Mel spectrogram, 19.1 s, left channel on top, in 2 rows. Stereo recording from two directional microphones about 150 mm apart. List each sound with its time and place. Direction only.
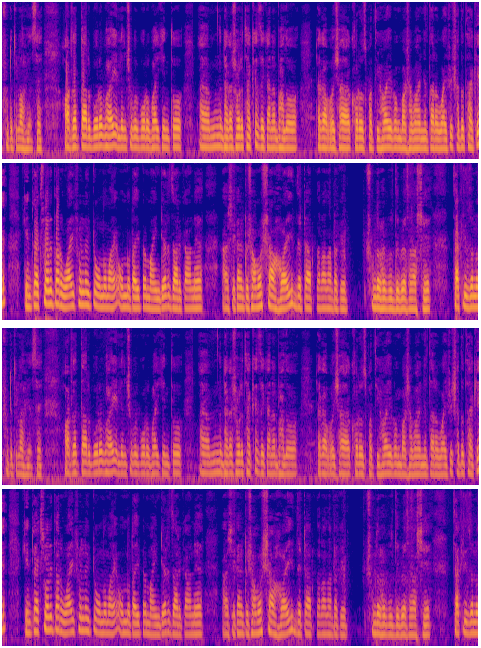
0.0 s speech: 50° left (ahead or behind)
12.5 s speech: 50° left (ahead or behind)
16.0 s speech: 30° left (ahead or behind)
